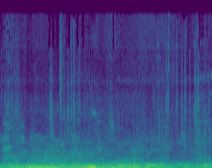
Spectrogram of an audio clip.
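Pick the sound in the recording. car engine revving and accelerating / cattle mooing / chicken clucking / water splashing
cattle mooing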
